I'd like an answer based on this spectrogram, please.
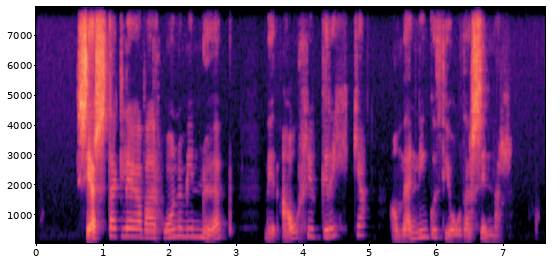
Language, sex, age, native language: Icelandic, female, 40-49, Icelandic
